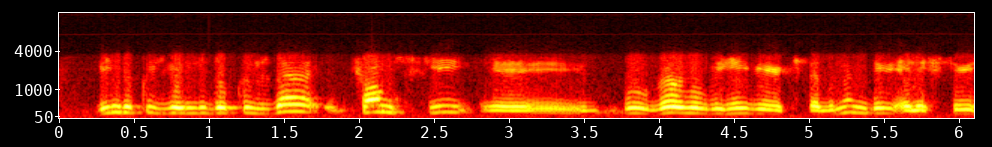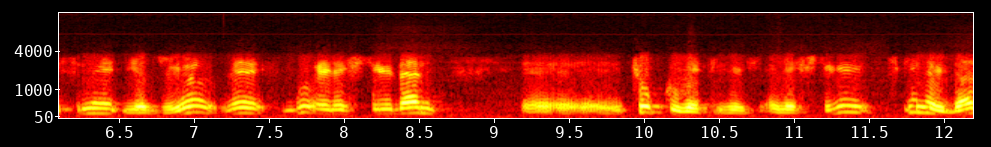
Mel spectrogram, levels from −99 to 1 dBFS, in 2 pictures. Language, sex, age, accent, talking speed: Turkish, male, 60-79, native, 95 wpm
